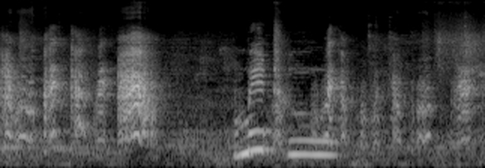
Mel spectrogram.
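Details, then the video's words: Pet Indian ringneck parakeet in India talking, repeating speech-like syllables with harsh scratchy notes and a few squeaky tones. "INDIAN RINGNECK TALKING PARROT VIDEO"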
